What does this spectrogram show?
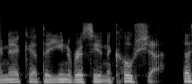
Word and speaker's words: Nicosia: at the University of Nicosia? Did I say that right? Is Yeah. that how you pronounce it? Nicosia. Nicosia. Oh, it's actually Yeah. pronounced like it's spelled.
